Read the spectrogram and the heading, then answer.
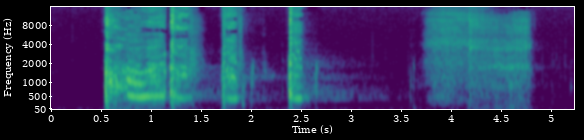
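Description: human body sound, coughing

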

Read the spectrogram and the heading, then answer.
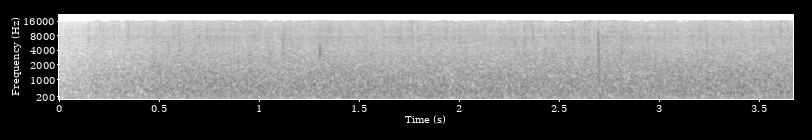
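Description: nature, rain falling

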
